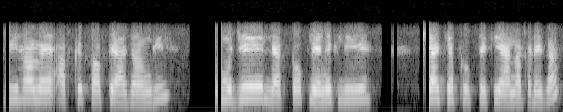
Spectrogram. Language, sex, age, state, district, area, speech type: Hindi, other, 30-45, Uttar Pradesh, Sonbhadra, rural, conversation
